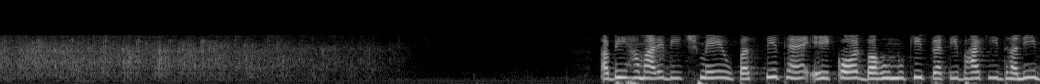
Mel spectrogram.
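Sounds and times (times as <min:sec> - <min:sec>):
faint audience applause welcoming a speaker: 0:00.0 - 0:04.3
speech: 0:06.0 - 0:10.3.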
